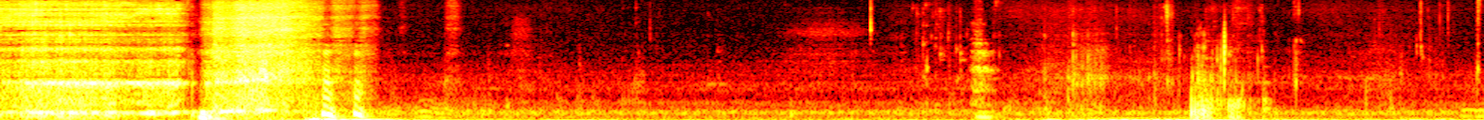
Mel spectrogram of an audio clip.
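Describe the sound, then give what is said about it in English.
A gulp of water being swallowed: a short burst of wet mouth and throat noise at the start, then near quiet with a low hum and a couple of soft clicks. “Did you hear that nice swallow?”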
